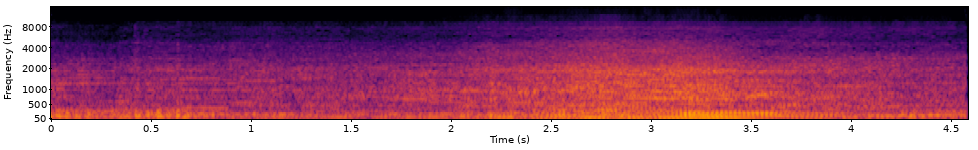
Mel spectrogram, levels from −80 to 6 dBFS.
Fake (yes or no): yes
